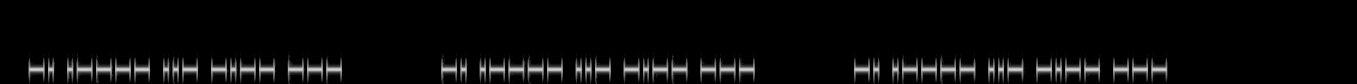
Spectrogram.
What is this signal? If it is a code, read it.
Morse code, heard as a keyed tone, about 25 wpm, 700 Hz. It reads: N1UYO N1UYO N1UYO
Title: USA Call Signs - 5 Characters - Repeated 3x - 25wpm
